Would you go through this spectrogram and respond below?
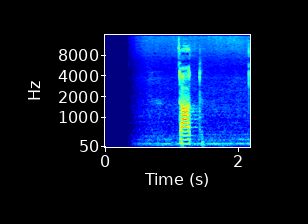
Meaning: there
- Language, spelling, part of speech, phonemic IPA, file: Assamese, তাত, adverb, /tɑt/, As-তাত.ogg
